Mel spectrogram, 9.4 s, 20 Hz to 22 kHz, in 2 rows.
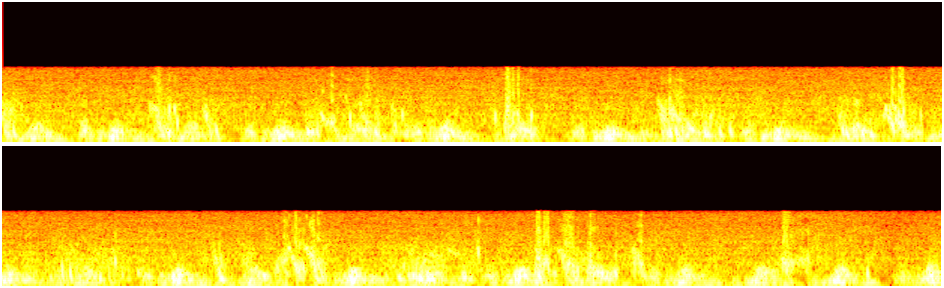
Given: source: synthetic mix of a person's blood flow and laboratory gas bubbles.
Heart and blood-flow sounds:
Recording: Doppler ultrasound of blood flow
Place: precordium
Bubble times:
0.00-0.13 s: bubbles
0.39-0.45 s: bubbles
0.70-0.94 s: bubbles
0.98-1.12 s: bubbles
1.50-2.16 s: bubbles
2.44-2.69 s: bubbles
3.16-3.69 s: bubbles
4.15-4.63 s: bubbles
4.80-5.44 s: bubbles
5.74-5.86 s: bubbles
5.89-5.97 s: bubbles
6.05-6.37 s: bubbles
6.59-7.12 s: bubbles
7.33-7.80 s: bubbles
7.83-7.96 s: bubbles
8.54-8.75 s: bubbles
8.98-9.06 s: bubbles
From the record:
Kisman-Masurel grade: 242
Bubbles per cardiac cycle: several, 3 to 8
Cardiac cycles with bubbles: 100%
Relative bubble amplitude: moderate (0.250 to 0.450)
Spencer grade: 3 (all of the cardiac periods contain showers or single bubble signals, but not dominating or overriding the cardiac motion signals)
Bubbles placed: only in the low amplitude regions of the cardiac cycle

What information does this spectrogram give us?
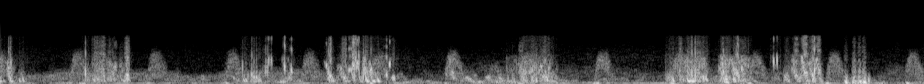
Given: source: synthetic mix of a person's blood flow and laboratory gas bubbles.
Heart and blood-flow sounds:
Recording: Doppler ultrasound of blood flow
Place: subclavian vein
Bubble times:
0.00-0.28 s: bubbles
0.81-1.33 s: bubbles
2.39-2.74 s: bubbles
2.81-2.96 s: bubbles
3.23-3.99 s: bubbles
5.05-5.58 s: bubbles
6.65-7.11 s: bubbles
7.18-7.53 s: bubbles
7.70-8.24 s: bubbles
From the record:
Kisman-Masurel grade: 223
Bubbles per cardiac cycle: several, 3 to 8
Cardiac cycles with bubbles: 10 to 50%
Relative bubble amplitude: loud (0.450 to 0.775)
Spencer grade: 2 (many but less than half of the cardiac periods contain bubble signals, singularly or in groups)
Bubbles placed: anywhere in the cardiac cycle

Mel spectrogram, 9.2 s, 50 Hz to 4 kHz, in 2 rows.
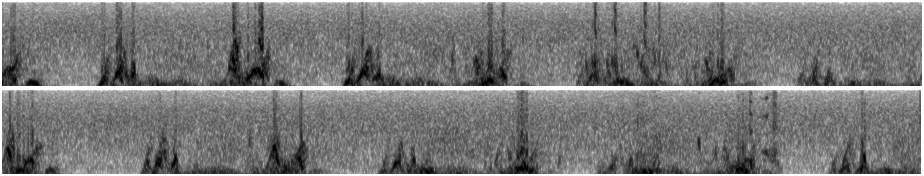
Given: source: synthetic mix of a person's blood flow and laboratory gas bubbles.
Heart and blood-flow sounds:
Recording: Doppler ultrasound of blood flow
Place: precordium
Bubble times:
2.89-3.36 s: bubbles
7.38-7.42 s: bubbles
7.62-7.95 s: bubbles
8.05-8.13 s: bubbles
8.25-8.52 s: bubbles
9.09-9.20 s: bubbles
From the record:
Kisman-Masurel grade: 232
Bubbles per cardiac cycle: several, 3 to 8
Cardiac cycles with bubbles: 50 to 99%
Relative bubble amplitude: moderate (0.250 to 0.450)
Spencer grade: 3 (all of the cardiac periods contain showers or single bubble signals, but not dominating or overriding the cardiac motion signals)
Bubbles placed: only in the low amplitude regions of the cardiac cycle

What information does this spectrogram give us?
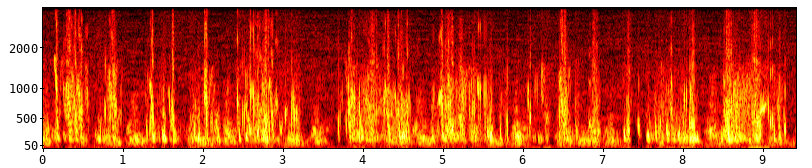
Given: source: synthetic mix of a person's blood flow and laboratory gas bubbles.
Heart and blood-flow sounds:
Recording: Doppler ultrasound of blood flow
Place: precordium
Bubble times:
0.00-0.59 s: bubbles
0.67-1.00 s: bubbles
1.26-1.70 s: bubbles
1.81-2.24 s: bubbles
2.40-3.25 s: bubbles
3.67-4.62 s: bubbles
4.84-5.66 s: bubbles
5.69-5.84 s: bubbles
6.02-6.37 s: bubbles
6.42-6.72 s: bubbles
6.80-6.98 s: bubbles
7.23-7.37 s: bubbles
7.40-7.49 s: bubbles
7.53-8.22 s: bubbles
8.45-9.32 s: bubbles
From the record:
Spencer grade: 4 (maximum detectable bubble signal sounding continuously throughout systole and diastole of every cardiac period, and overriding the amplitude of the normal cardiac signals)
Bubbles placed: only in the low amplitude regions of the cardiac cycle

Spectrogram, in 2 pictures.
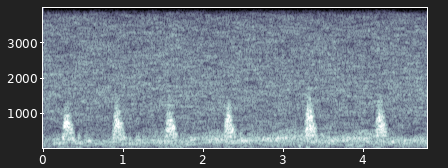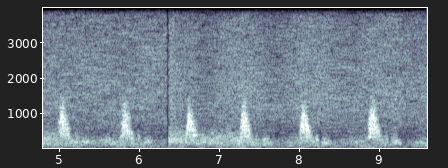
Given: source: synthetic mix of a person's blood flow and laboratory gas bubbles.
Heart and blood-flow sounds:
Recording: Doppler ultrasound of blood flow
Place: subclavian vein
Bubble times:
no bubbles
From the record:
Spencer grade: 0 (complete lack of bubble signals)

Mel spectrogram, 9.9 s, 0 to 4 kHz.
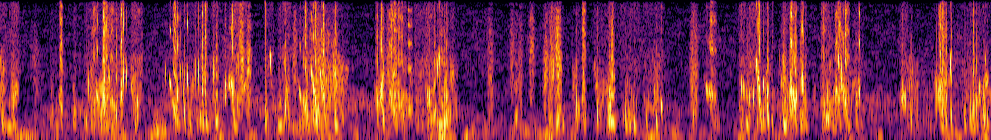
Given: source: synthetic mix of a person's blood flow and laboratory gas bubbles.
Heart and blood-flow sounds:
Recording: Doppler ultrasound of blood flow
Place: subclavian vein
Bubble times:
0.00-0.21 s: bubbles
0.49-0.65 s: bubbles
0.72-0.79 s: bubbles
0.83-1.44 s: bubbles
1.62-2.51 s: bubbles
2.65-3.50 s: bubbles
3.73-4.59 s: bubbles
5.14-5.21 s: bubbles
5.47-5.66 s: bubbles
5.72-5.88 s: bubbles
5.93-6.67 s: bubbles
6.92-6.97 s: bubbles
7.04-7.21 s: bubbles
7.38-7.74 s: bubbles
7.76-8.66 s: bubbles
8.99-9.92 s: bubbles
From the record:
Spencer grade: 4 (maximum detectable bubble signal sounding continuously throughout systole and diastole of every cardiac period, and overriding the amplitude of the normal cardiac signals)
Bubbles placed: anywhere in the cardiac cycle

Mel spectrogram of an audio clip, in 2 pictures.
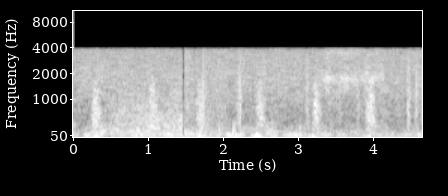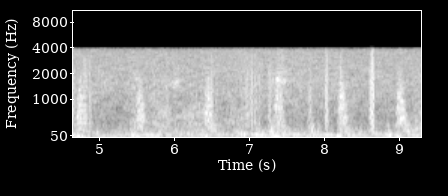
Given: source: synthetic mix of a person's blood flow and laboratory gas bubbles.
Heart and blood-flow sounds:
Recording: Doppler ultrasound of blood flow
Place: subclavian vein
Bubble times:
no bubbles
From the record:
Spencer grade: 0 (complete lack of bubble signals)

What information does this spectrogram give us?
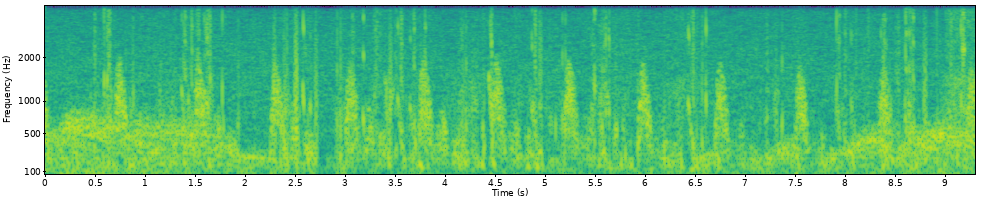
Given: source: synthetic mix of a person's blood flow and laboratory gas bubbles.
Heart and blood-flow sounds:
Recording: Doppler ultrasound of blood flow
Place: subclavian vein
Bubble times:
0.00-0.12 s: bubbles
0.44-0.70 s: bubbles
0.73-1.98 s: bubbles
2.33-2.71 s: bubbles
2.81-2.85 s: bubbles
2.88-3.23 s: bubbles
3.27-3.88 s: bubbles
4.01-4.54 s: bubbles
4.69-5.23 s: bubbles
5.38-5.96 s: bubbles
6.16-6.77 s: bubbles
7.10-7.41 s: bubbles
7.47-7.59 s: bubbles
7.88-8.12 s: bubbles
8.15-8.79 s: bubbles
8.91-9.30 s: bubbles
From the record:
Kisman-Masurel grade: 342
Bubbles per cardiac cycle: rolling drumbeat, 9 or more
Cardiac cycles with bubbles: 100%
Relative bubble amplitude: moderate (0.250 to 0.450)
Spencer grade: 3 (all of the cardiac periods contain showers or single bubble signals, but not dominating or overriding the cardiac motion signals)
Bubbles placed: anywhere in the cardiac cycle

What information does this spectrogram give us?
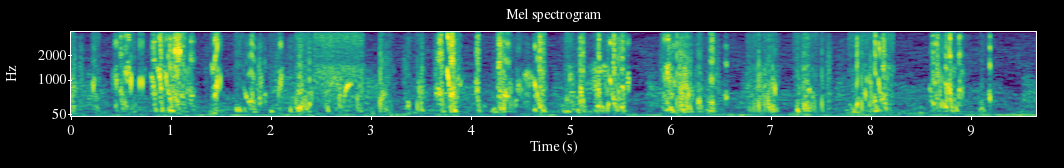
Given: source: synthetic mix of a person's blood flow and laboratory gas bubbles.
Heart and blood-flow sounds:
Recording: Doppler ultrasound of blood flow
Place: subclavian vein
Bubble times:
0.00-0.07 s: bubbles
0.20-0.30 s: bubbles
0.40-0.75 s: bubbles
0.78-1.26 s: bubbles
1.40-1.53 s: bubbles
1.62-2.98 s: bubbles
3.06-3.23 s: bubbles
3.33-3.58 s: bubbles
3.63-3.91 s: bubbles
4.03-4.77 s: bubbles
4.88-5.58 s: bubbles
5.89-6.46 s: bubbles
6.52-6.58 s: bubbles
6.75-7.09 s: bubbles
7.22-7.55 s: bubbles
7.77-8.22 s: bubbles
8.57-8.99 s: bubbles
9.07-9.23 s: bubbles
From the record:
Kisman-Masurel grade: 343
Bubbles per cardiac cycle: rolling drumbeat, 9 or more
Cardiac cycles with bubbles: 100%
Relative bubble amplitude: loud (0.450 to 0.775)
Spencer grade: 3 (all of the cardiac periods contain showers or single bubble signals, but not dominating or overriding the cardiac motion signals)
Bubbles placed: anywhere in the cardiac cycle

